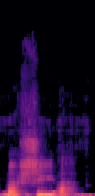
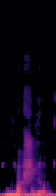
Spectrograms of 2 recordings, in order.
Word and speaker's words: Mashiach: It is pronounced as Mashiach, Mashiach.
